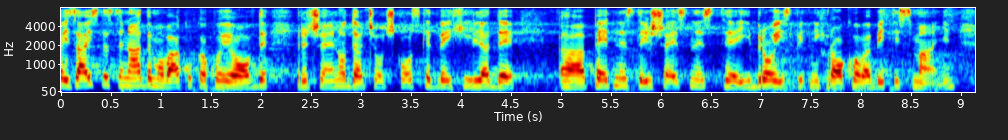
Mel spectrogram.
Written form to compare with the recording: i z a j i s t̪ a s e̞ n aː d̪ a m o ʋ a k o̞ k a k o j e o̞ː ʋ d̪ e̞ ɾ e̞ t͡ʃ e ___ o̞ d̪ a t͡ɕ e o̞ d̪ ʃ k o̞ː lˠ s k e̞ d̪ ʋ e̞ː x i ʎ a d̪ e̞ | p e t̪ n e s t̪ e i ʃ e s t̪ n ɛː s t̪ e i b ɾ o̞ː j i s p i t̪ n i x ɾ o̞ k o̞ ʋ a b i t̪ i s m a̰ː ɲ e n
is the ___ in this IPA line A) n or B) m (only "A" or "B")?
A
